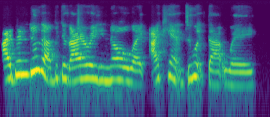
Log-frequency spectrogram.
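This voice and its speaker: A woman with a somewhat high voice speaks as a podcast guest. She is emphatic and animated, acting out her inner voice in quick bursts. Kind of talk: casual podcast conversation.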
